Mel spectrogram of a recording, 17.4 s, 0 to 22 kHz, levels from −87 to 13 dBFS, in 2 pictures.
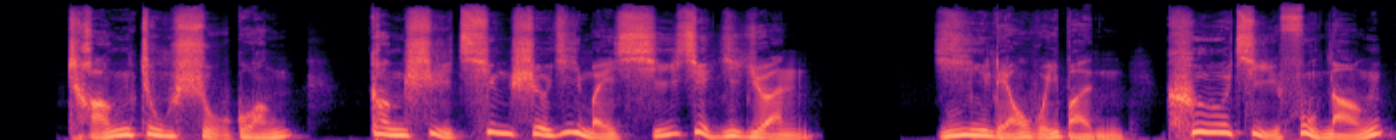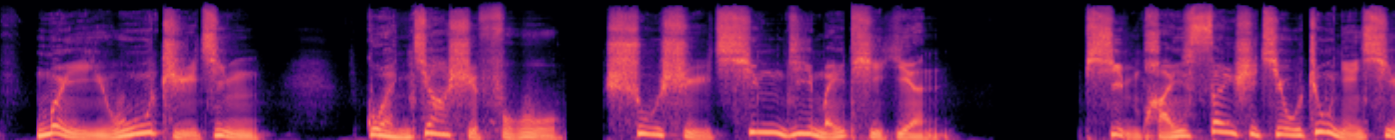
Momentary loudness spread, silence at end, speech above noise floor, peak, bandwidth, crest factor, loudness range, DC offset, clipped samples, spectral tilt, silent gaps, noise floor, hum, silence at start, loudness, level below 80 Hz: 7 LU; 0 s; 39 dB; -2 dBFS; 19 kHz; 10 dB; 2 LU; under 0.1%; under 0.1%; -4 dB/octave; 5.13-5.62 s, 12.27-12.48 s, 14.92-15.15 s, 15.35-15.42 s; -50 dBFS; none; 0.4 s; -11 LUFS; -30 dBFS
